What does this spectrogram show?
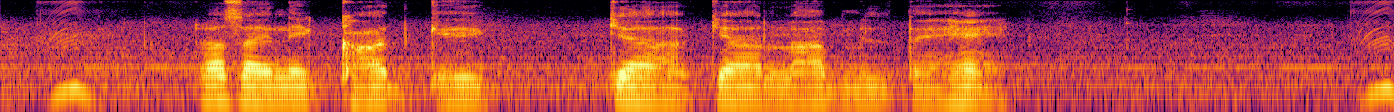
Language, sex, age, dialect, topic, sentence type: Hindi, male, 25-30, Marwari Dhudhari, agriculture, question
